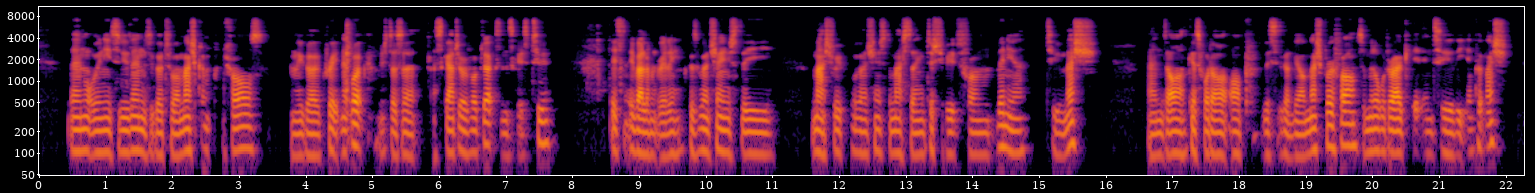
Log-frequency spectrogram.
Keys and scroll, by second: 1.5 space, 8.4 ctrl+a.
